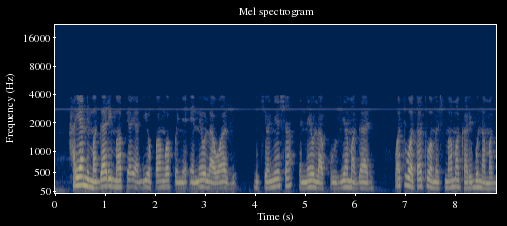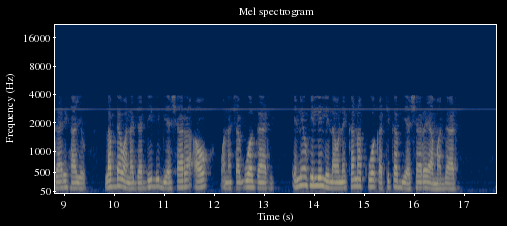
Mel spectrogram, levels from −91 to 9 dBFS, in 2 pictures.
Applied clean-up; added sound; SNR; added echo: none; none; none; none.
